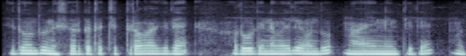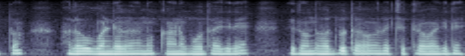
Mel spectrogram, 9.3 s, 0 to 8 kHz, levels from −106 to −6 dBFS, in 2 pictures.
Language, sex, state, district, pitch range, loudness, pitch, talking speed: Kannada, male, Karnataka, Belgaum, 135-150 Hz, -24 LUFS, 140 Hz, 105 wpm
